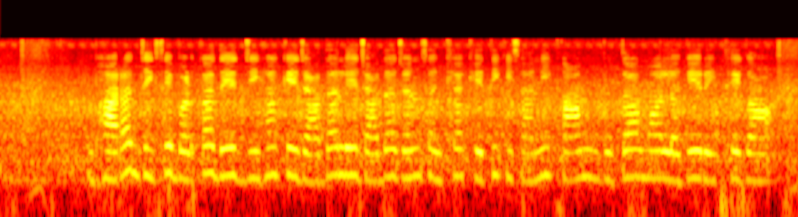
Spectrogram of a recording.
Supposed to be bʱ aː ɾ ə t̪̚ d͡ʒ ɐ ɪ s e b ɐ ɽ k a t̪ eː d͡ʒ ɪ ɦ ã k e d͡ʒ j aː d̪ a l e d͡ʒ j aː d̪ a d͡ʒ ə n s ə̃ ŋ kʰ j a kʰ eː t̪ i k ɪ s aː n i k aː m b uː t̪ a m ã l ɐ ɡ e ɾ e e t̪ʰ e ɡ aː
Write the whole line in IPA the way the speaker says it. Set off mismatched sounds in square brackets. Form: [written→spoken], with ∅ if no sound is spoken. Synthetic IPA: bʱ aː ɾ ə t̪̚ d͡ʒ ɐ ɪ s e b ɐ ɽ k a [t̪→d̪] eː d͡ʒ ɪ ɦ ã k e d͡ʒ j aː d̪ a l e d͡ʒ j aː d̪ a d͡ʒ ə n s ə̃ ŋ kʰ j a kʰ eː t̪ i k ɪ s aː n i k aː m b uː t̪ a m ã l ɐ ɡ e ɾ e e t̪ʰ e ɡ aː

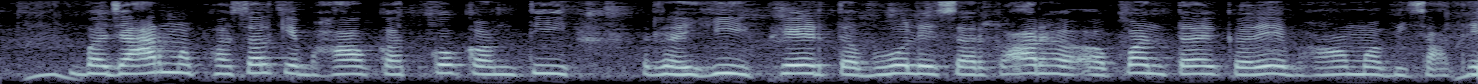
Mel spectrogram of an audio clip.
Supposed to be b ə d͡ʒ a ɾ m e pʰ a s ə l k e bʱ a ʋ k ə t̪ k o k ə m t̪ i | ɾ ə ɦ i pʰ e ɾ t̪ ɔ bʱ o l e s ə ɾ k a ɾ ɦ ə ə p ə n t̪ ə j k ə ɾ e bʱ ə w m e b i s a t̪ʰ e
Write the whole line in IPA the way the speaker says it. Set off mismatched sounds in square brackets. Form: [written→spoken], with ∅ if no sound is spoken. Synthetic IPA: b ə d͡ʒ a ɾ m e pʰ [a→ə] s ə l k e bʱ a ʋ k ə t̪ k o k ə m t̪ i | ɾ ə ɦ i pʰ e ɾ t̪ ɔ bʱ o l e s ə ɾ k a ɾ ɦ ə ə p ə n t̪ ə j k ə ɾ e bʱ [ə→a] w m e b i s a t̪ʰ e

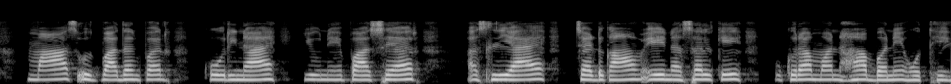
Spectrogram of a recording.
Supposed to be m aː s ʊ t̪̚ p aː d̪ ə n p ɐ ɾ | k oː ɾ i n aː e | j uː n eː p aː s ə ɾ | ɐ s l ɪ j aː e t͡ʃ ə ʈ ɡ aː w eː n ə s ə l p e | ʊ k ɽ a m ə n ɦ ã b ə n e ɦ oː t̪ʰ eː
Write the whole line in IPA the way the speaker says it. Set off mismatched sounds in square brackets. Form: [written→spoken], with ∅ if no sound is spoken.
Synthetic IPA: m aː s ʊ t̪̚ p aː d̪ ə n p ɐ ɾ | k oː ɾ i n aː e | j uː n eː p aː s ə ɾ | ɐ s l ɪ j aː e t͡ʃ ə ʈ ɡ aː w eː n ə s ə l [p→k] e | ʊ k [ɽ→ɾ] a m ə n ɦ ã b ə n e ɦ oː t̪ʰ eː

